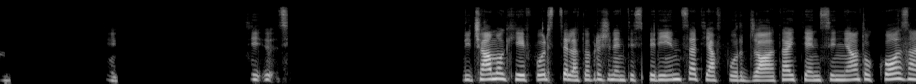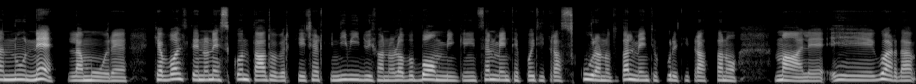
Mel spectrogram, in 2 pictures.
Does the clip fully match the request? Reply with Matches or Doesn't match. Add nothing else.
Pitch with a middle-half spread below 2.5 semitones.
Doesn't match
